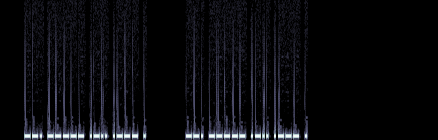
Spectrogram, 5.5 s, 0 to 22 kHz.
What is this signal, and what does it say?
Morse code, heard as a keyed tone, about 46 wpm, 700 Hz. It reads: G0LJE G0LJE
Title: DXCC-100 Call Signs - 5 Characters - Repeated 2x - 50wpm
